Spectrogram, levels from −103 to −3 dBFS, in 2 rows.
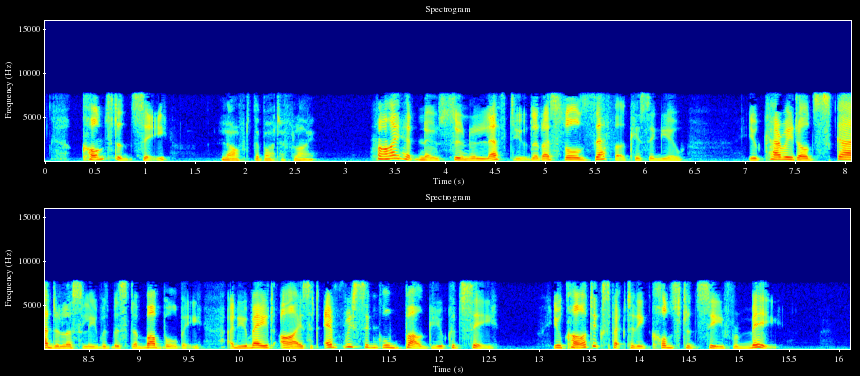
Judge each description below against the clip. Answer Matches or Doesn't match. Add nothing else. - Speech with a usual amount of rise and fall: Matches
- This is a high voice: Matches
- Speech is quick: Doesn't match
